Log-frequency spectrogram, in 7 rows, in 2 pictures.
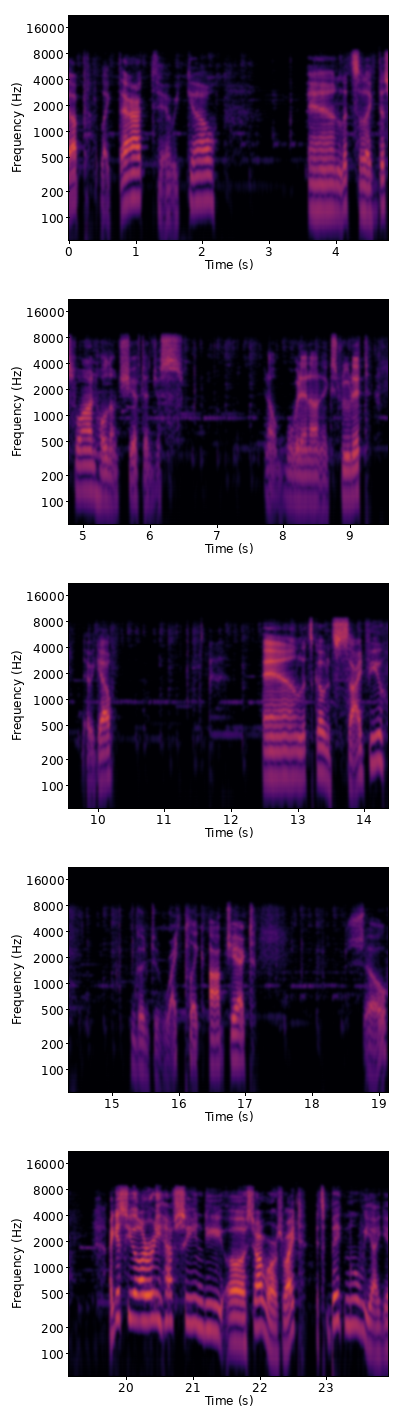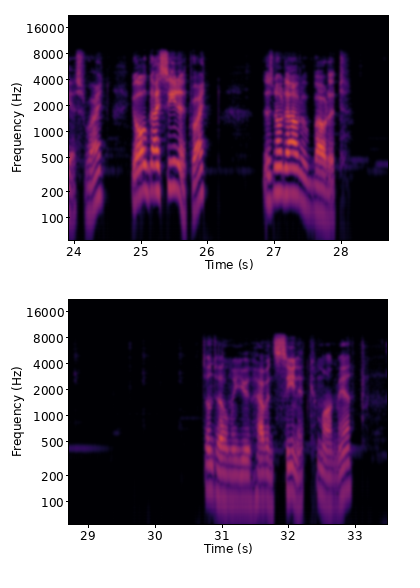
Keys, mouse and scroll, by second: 0.3 w, 0.7 right click, 1.9 right click, 2.3 alt+right click, 2.8 alt+click, 4.0 double click, 4.4 alt+scroll down 1, 4.6 alt+click, 6.6 q, 6.9 alt+middle click, 7.1 alt+right click, 7.4 alt+click, 8.3 alt+middle click, 8.6 alt+right click, 8.8 alt+click, 9.2 alt+middle click, 9.3 alt+right click, 9.6 alt+click, 10.0 alt+middle click, 10.2 alt+right click, 10.4 alt+click, 10.7 alt+scroll down 5, 11.0 alt+middle click, 11.6 space, 12.9 space, 13.3-13.7 scroll up 5, 13.9 alt+middle click, 14.4-14.7 alt+scroll down 6, 14.7 alt+middle click, 15.0 alt+scroll up 4, 15.3 w, 15.5 right click, 16.5 scroll up 1, 16.8 alt+middle click, 17.4 w, 17.5 scroll down 3, 17.8 alt+middle click, 18.1 alt+scroll up 3, 19.4 alt+scroll down 1, 19.6 alt+middle click, 20.2 space, 21.3 space, 21.8 alt+middle click, 22.1 alt+right click, 22.3 alt+click, 22.7 alt+middle click, 22.9 alt+right click, 23.1 alt+click, 23.6 alt+middle click, 23.8 alt+right click, 24.0 alt+click, 24.4 alt+middle click, 24.6 alt+right click, 24.8 alt+click, 25.5 alt+middle click, 25.8 alt+right click, 26.0 alt+click, 26.4 alt+scroll down 1, 26.6 alt+middle click, 26.9 alt+right click, 27.1 alt+click, 27.8 alt+scroll down 1, 28.1 alt+middle click, 28.4 alt+click, 28.9 alt+middle click, 29.2 alt+scroll down 1, 29.4 alt+click, 29.9 alt+middle click, 30.4 alt+middle click, 31.7 shift+click, 32.1 alt+middle click.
